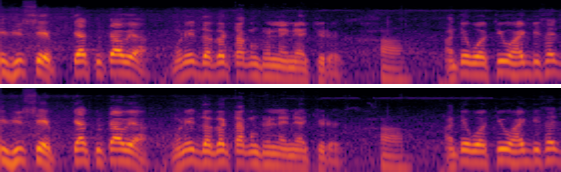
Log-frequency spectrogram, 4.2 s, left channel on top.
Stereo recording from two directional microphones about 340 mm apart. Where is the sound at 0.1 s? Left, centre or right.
Right.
